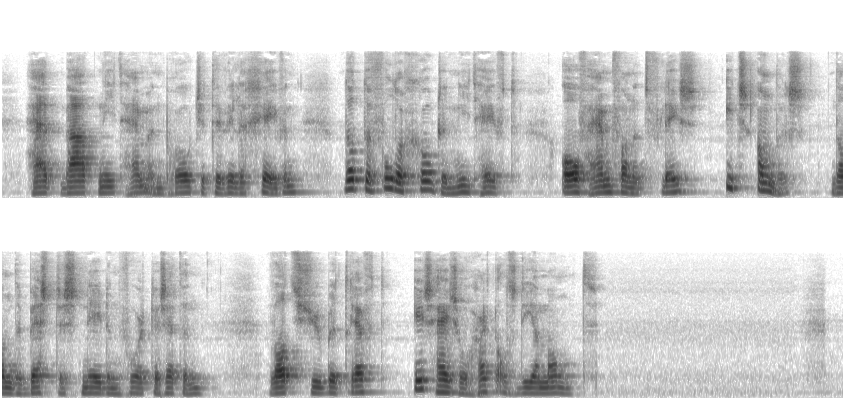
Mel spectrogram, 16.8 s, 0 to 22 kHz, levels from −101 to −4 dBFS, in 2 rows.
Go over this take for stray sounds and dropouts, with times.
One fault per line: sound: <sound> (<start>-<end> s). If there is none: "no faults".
no faults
